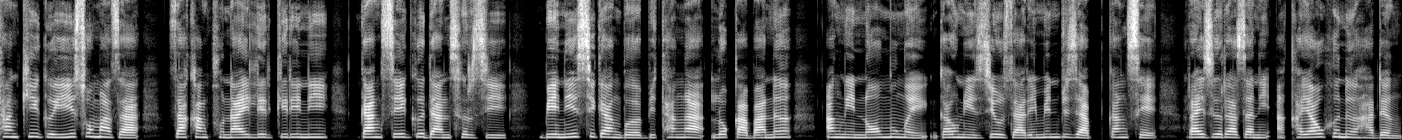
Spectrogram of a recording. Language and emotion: Bodo, neutral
